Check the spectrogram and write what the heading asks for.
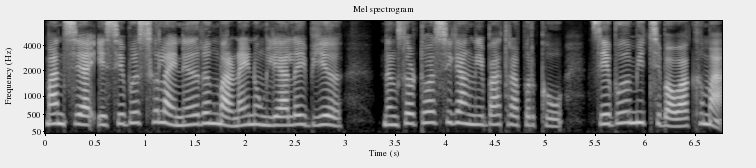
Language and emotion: Bodo, neutral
